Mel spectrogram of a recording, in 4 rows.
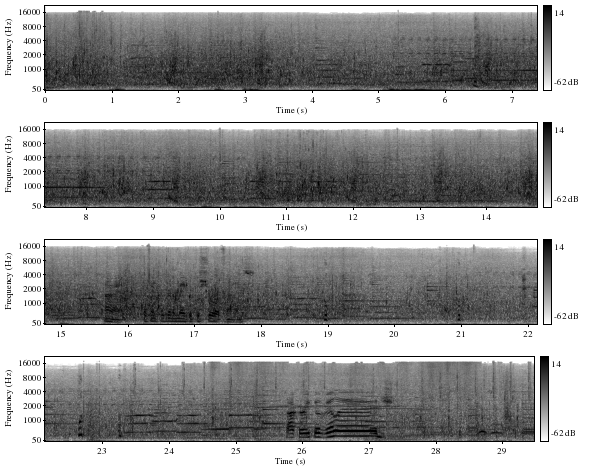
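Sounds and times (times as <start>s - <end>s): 
rushing water from a waterfall: 0.0s - 29.4s
speech: 16.6s - 18.0s, 26.0s - 27.4s.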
